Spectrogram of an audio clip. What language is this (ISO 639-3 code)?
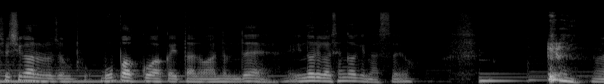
kor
